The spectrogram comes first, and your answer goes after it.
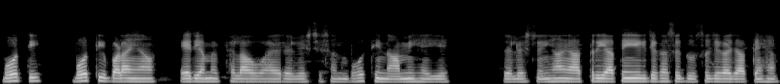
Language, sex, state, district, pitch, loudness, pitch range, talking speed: Hindi, male, Jharkhand, Jamtara, 135 Hz, -21 LUFS, 130-140 Hz, 245 wpm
